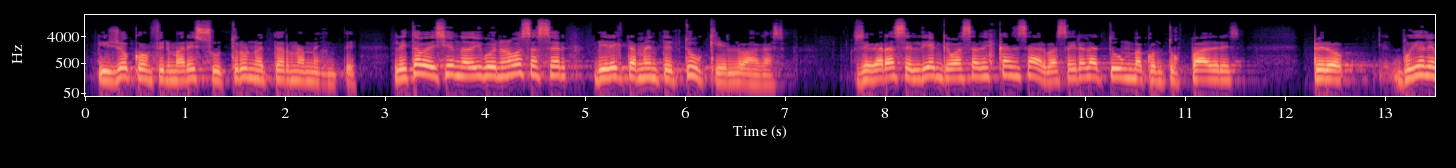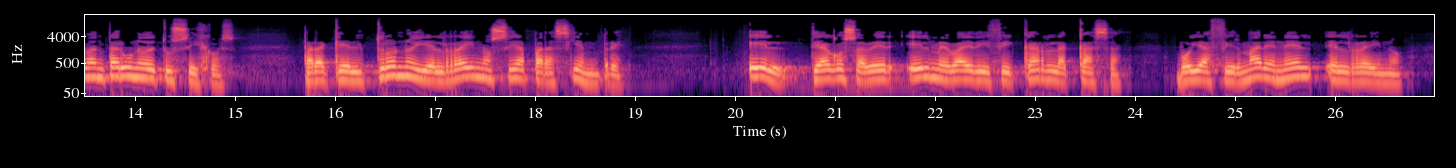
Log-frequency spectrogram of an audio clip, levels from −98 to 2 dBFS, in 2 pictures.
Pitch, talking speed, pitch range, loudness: 150 Hz, 165 wpm, 130-175 Hz, -20 LUFS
